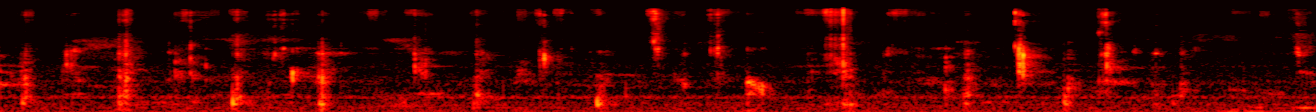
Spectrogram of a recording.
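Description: Faint, close-miked chewing and biting of fresh strawberries: irregular wet mouth clicks and smacks, several a second.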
